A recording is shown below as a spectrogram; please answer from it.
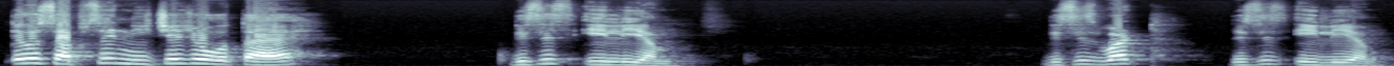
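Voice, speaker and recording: उत्साही ऊँची आवाज़ वाला शिक्षक. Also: male voice, high voice, expressive, very slow, dark tone. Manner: Hindi-English mixed teaching, repeats key terms and checks understanding. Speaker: biology teacher. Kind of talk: classroom lecture at a board.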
